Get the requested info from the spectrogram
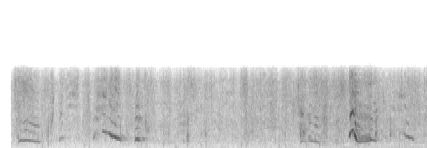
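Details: Dog vocalizing with joy while out on a walk: a few high, tonal whining yips that rise and fall, with short pauses between them and a grainy outdoor background.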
